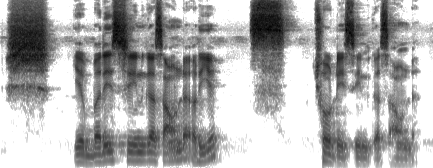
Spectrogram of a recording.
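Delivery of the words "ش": normal talking voice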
